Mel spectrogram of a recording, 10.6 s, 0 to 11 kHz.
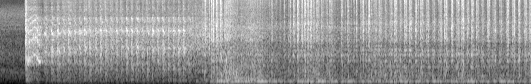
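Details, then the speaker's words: Hot rod V8 after cooling system completion and bleeding: starter cranks a few seconds, catches cleanly and settles into a steady deep idle without surging; tune richened to cure earlier idle surge, now slightly rich. "So she's ready. Sounds good. I actually fattened up the tune-up a little bit. It was kind of surging a little bit at idle."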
